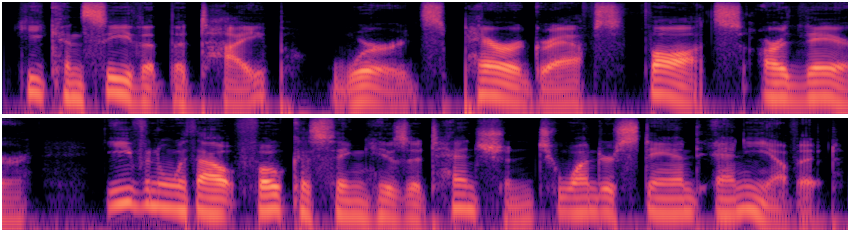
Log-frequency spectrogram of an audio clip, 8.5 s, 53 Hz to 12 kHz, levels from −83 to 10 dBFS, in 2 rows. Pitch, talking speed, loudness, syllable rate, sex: 105 Hz, 150 wpm, -19 LUFS, 4.6 syllables/s, male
